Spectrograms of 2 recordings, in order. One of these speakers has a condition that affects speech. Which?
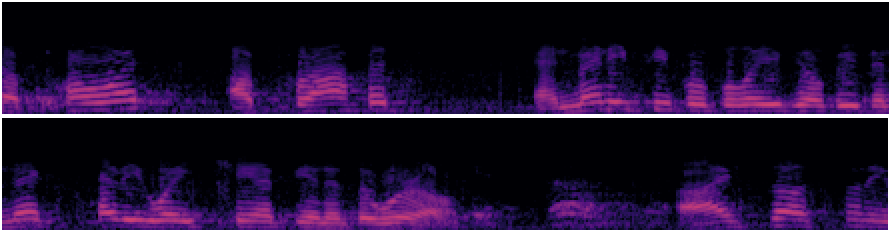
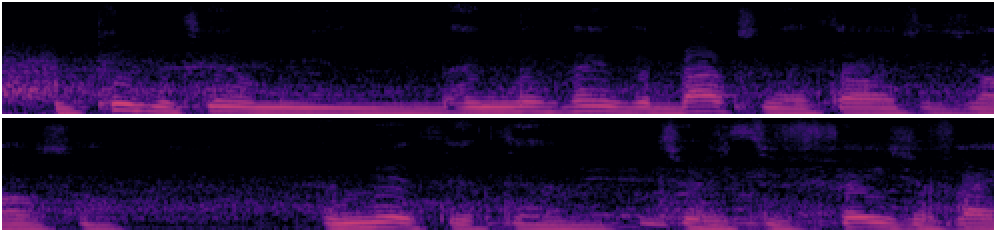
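The second: Parkinson's syndrome; no tremor, no weakness, still exercises vigorously; sometimes slurred speech.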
